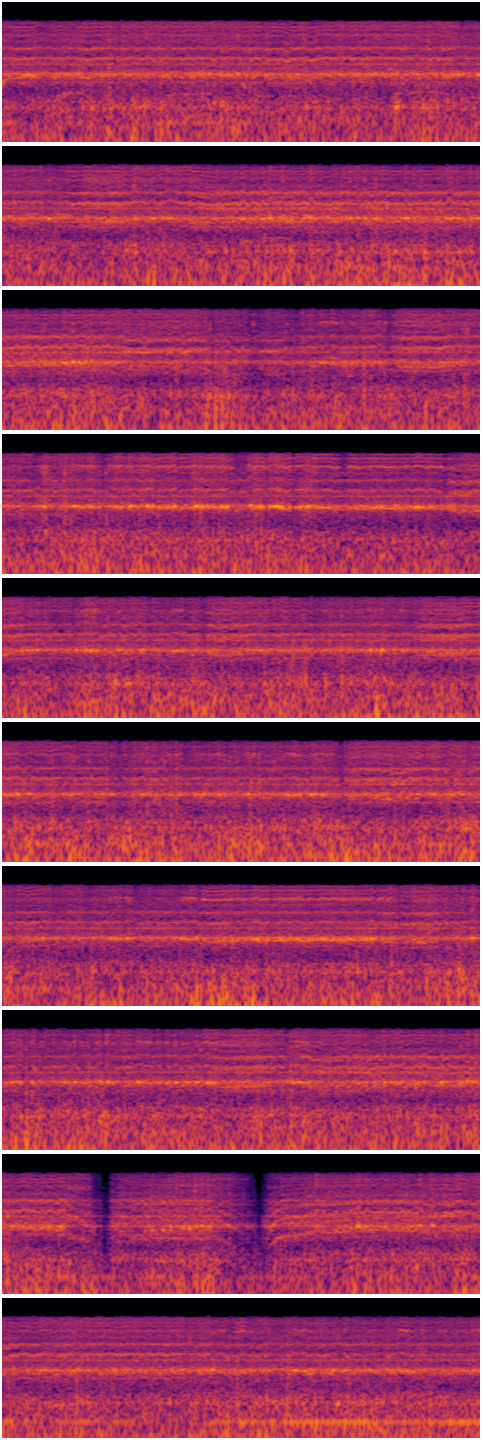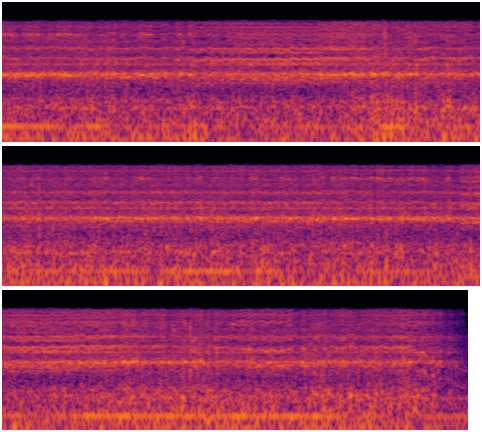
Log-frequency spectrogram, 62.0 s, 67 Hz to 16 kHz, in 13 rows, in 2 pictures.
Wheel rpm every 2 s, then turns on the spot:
230, 230, 230, 210, 200, 200, 220, 230, 230, 230, 230, 230, 230, 230, 230, 230, 230, 230, 210, 160, 110, 210, 230, 230, 230, 220, 230, 240, 230, 220, 180.
none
